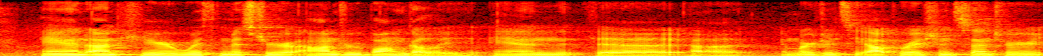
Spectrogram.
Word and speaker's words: Andrew Bangalie: Can we start out, would you mind just saying my name is, and then pronouncing your full name for me? My name is Andrew Bangalie.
